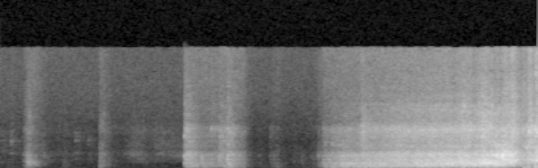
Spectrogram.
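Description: Die-cast toy monster trucks rolling down a ramp and across the floor toward the camera. A few faint clicks come first, then, about halfway through, a rattling rolling noise that grows louder as the trucks approach.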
